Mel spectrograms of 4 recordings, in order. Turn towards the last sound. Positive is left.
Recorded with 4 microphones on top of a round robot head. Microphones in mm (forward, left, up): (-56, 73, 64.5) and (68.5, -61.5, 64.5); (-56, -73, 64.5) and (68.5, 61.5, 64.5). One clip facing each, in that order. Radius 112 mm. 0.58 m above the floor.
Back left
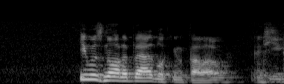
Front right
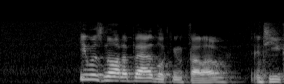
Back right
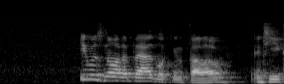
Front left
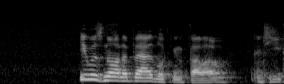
turn(degrees=-70)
